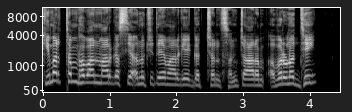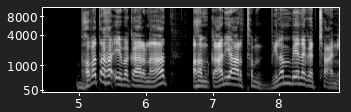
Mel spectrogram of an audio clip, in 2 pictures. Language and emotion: Sanskrit, angry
